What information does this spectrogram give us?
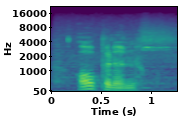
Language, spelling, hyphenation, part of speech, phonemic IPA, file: Dutch, openen, ope‧nen, verb, /ˈoːpənə(n)/, Nl-openen.ogg
- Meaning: to open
